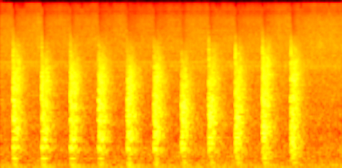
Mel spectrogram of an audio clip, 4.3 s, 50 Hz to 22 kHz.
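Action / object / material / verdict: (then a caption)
tap / fiberglass boat hull with gel coat / fiberglass / solid. A tape-wrapped hammer lightly taps 11 times at a steady pace on the gel-coated fiberglass hull of a Leopard catamaran, over an area where dry glass has been repaired. Each tap is a short, uniform, solid knock with a brief ring. The result is consistent throughout, indicating the completed repair is properly done and solid.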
